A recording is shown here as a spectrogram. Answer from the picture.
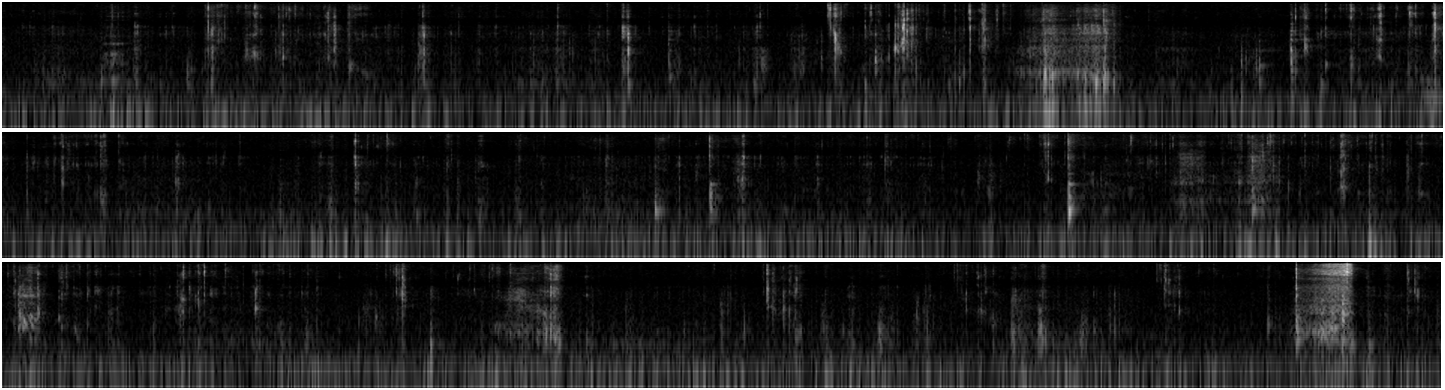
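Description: Close-up eating sounds of spicy chicken noodles and chicken meatballs: chewing and mouth smacks with many irregular short clicks. Two longer, louder noises come about seven seconds in and near the end.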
